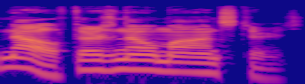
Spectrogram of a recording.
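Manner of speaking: put-on, very matter-of-fact, plainly stated delivery. Retelling a movie mom's reply to her kids, imitating matter-of-fact tone. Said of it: "very matter of fact".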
